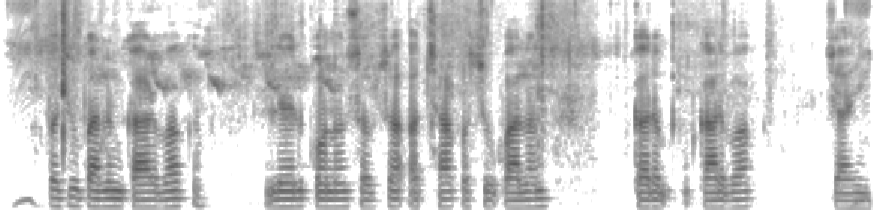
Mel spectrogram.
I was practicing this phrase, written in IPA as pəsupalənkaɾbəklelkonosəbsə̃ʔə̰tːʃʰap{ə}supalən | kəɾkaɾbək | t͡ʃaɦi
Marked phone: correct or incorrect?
correct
